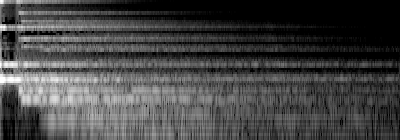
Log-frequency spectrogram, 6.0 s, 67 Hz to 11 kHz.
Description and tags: SFX TouchToLight 1
Fresh SFX for game project.
Software: Reaktor.
Just download and use. It's absolutely free!
Best Wishes to all independent developers.
adventure, effect, electronic, fairy, fantasy, free-game-sfx, game, game-music, game-sound, magic, magical, magician, magic-touch, rpg, spell, witch, wizard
